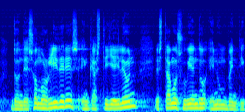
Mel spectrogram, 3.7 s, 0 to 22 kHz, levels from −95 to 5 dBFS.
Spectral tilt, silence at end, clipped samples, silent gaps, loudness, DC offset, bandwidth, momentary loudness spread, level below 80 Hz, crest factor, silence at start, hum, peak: -7 dB/octave; 0 s; under 0.1%; none; -36 LUFS; under 0.1%; 15.5 kHz; 7 LU; -72 dBFS; 14 dB; 0.15 s; none; -22 dBFS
